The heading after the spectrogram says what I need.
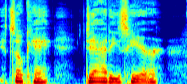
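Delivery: creepy put-on voice. Quoting the character Ted hugging Joyce: creepy Ted tone. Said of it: "the tone that he says that".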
